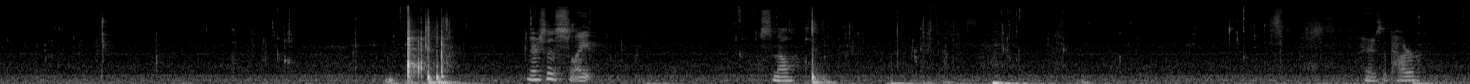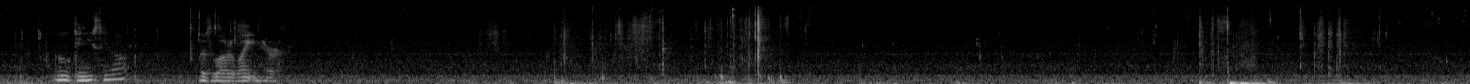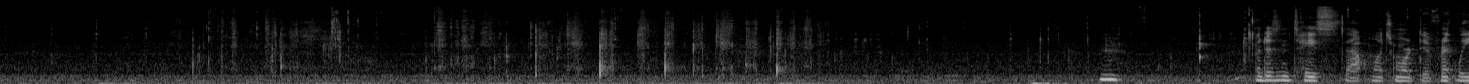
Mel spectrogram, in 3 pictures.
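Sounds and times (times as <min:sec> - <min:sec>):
chewing soft candy: 0:00.0 - 0:03.7, 0:07.3 - 0:13.0, 0:25.4 - 0:26.7, 0:27.5 - 0:42.0.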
